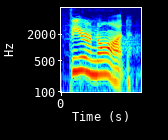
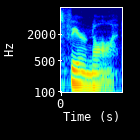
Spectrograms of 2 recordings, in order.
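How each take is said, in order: First: "Fear not" proclaimed high and loud; preacher booming "Fear not"; emphatic. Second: "Fear not" said softly, dropping low; hushed quote. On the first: Acted. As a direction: ring out "Fear not" from the pulpit. Repeating angel's words emphatically. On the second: Retold or imitated. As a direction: let "Fear not" fall quiet like a gentle quote. Quoting angel, then repeating emphatically.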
